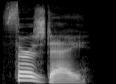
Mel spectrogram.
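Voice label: "Thursday", US English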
